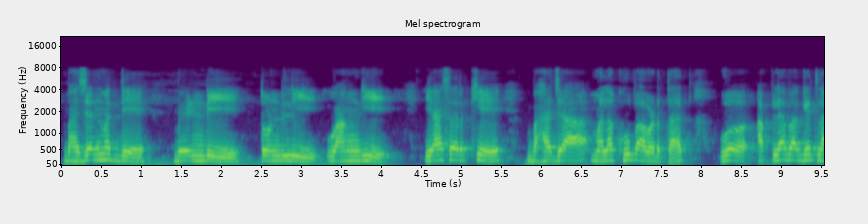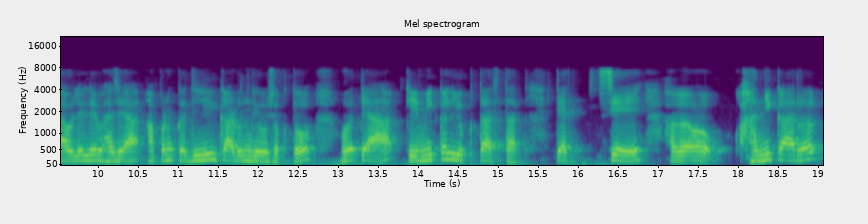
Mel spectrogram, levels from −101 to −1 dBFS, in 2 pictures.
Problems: none marked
